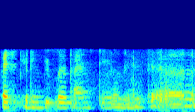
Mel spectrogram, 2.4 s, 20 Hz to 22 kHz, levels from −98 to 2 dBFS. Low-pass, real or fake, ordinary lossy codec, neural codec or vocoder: 3.6 kHz; fake; AAC, 24 kbps; codec, 44.1 kHz, 2.6 kbps, DAC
